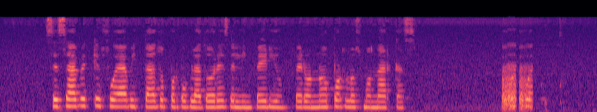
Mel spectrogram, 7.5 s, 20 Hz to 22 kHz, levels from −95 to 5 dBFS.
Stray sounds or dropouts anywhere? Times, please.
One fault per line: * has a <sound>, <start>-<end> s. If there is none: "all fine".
* has a laugh, 6.3-6.7 s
